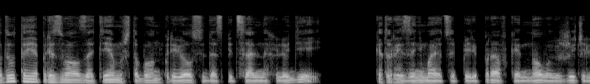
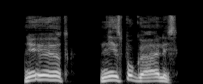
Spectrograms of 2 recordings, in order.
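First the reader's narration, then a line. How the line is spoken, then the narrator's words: Group laughing. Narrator (Russian): рассмеялись люди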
